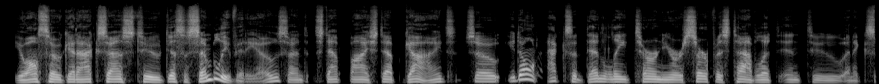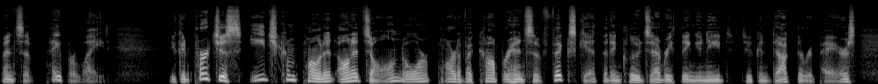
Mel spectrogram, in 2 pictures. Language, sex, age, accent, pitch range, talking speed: English, male, 50-69, American, 110-145 Hz, 155 wpm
